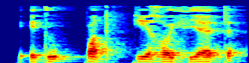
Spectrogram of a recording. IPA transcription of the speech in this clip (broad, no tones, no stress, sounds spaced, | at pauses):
ʔ e t u pː ɑ t kː i ʁ o fʲ æ t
